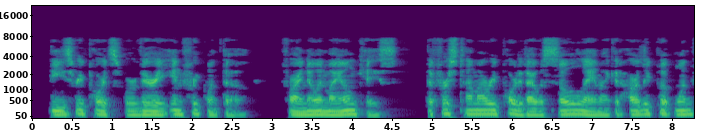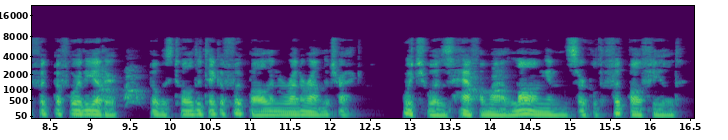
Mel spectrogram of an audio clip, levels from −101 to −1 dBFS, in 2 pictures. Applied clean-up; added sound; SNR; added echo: classical method WPE with log-MMSE.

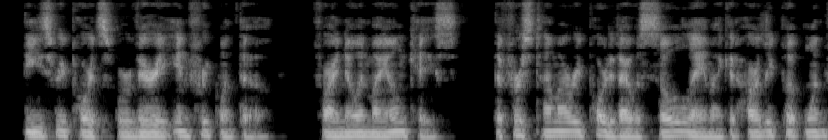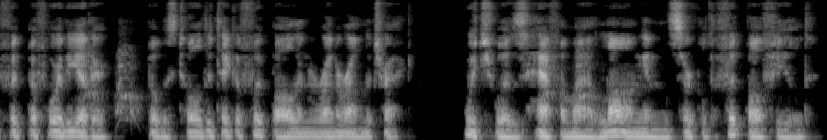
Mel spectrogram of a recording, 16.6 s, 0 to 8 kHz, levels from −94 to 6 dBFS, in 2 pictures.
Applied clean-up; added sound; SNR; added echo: neural mask model DeepFilterNet 3.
